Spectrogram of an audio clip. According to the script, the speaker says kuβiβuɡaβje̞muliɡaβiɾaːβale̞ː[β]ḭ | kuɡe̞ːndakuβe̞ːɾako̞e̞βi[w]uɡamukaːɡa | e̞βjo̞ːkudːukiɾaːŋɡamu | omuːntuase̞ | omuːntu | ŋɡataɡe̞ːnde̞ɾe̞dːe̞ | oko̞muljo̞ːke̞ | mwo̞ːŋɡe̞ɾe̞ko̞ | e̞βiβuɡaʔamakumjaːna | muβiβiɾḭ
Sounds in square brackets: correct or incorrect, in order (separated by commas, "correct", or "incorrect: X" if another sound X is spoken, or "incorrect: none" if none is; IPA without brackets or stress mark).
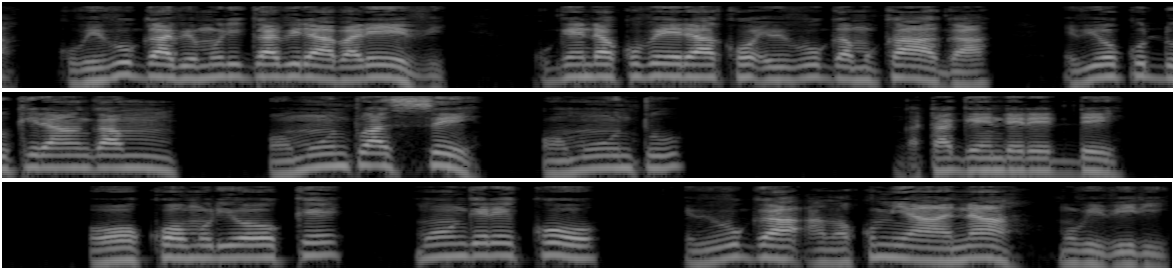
incorrect: v, incorrect: β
